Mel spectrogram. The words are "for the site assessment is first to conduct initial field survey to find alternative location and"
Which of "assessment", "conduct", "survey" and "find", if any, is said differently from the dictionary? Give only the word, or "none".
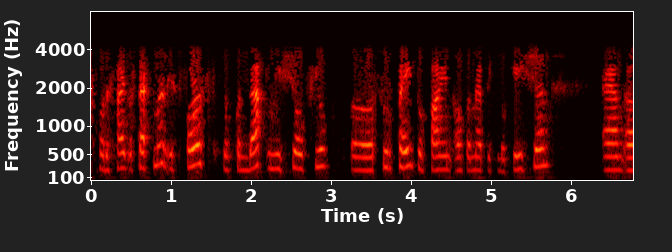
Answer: survey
